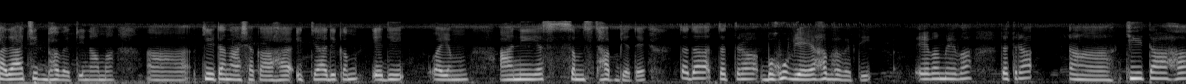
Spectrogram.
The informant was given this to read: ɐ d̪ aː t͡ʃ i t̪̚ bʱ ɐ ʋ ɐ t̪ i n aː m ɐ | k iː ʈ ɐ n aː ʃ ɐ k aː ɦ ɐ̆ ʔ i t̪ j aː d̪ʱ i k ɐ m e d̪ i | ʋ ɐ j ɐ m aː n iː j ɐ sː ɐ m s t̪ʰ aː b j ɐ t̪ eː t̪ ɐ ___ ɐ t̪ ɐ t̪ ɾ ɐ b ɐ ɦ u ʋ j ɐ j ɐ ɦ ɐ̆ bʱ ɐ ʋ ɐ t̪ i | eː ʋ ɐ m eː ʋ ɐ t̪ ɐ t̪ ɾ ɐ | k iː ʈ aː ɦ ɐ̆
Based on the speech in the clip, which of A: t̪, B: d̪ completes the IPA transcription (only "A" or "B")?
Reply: B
